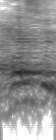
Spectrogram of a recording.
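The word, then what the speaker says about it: hesed: me okay if uh if you aren't getting some uh moisture in the front of your mask when you say it you're not saying it right right that's it uh hess it is this theme of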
